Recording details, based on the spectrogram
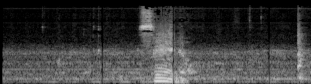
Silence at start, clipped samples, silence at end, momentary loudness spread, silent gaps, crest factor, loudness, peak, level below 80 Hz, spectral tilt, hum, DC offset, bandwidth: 0.05 s; under 0.1%; 0 s; 21 LU; none; 18 dB; -13 LUFS; 0 dBFS; -50 dBFS; -3 dB/octave; none; under 0.1%; 16.5 kHz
